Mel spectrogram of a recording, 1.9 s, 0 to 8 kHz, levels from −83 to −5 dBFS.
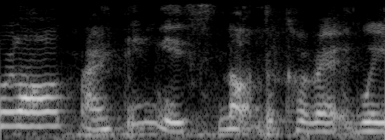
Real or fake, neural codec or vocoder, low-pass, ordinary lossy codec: fake; codec, 24 kHz, 3 kbps, HILCodec; 7.2 kHz; none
